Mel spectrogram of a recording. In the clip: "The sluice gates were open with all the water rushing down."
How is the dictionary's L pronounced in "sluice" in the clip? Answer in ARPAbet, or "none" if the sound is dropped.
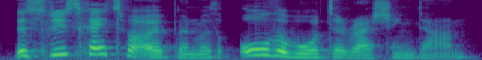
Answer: L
